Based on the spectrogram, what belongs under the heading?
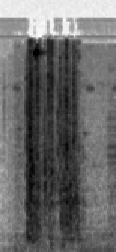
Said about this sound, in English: Hearing a knock at the door, she opens it to find Pete standing there.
